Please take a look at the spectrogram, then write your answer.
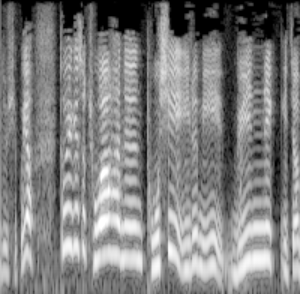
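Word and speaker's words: Munich: 꼭 기억을 해 주시고요 토익에서 좋아하는 도시 이름이 미닉 이죠 미닉 미닉 그래서 민이에요 우리나라말로 발음으로 해본다면 헨이 또 미헨 말고도 미닉이라는 발음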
